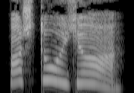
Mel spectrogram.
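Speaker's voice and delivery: high, drawn-out squeak; small high protest of innocence. A narrator's reading. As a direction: squeak it innocently, stretching the words. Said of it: "пискнула Киска".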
